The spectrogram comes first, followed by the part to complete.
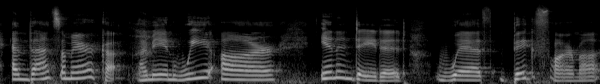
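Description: A woman speaks with a fairly high pitch and ordinary variation in her pitch. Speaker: wellness author. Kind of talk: casual interview.

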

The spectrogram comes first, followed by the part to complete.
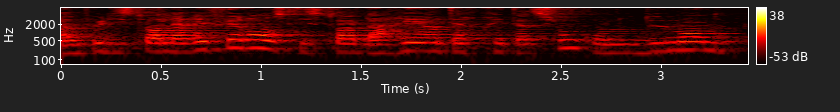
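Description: A woman speaks at a medium pitch with fairly even intonation. Audible room echo and noticeable background noise are present. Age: 40s. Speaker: architect. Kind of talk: interview. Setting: at her home. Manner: halting, many hesitations.

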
